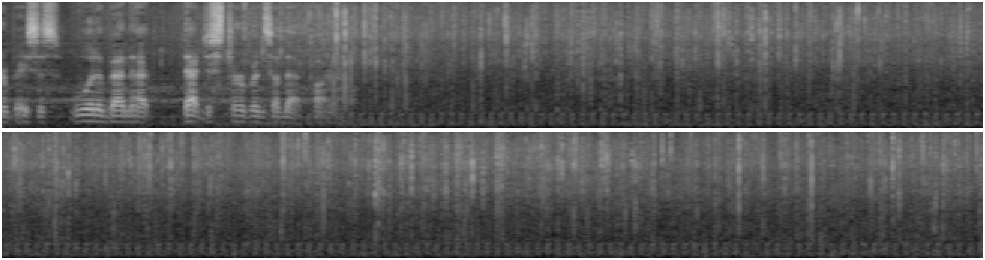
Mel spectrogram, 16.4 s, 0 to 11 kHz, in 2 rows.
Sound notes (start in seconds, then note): 3.0 fire crackling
